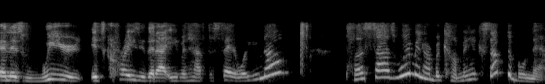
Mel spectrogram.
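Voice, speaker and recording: Loud and very fast, a woman talks at a medium pitch. Her pitch swings very widely. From Illinois, Chicago. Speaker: guest. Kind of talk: casual chat.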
